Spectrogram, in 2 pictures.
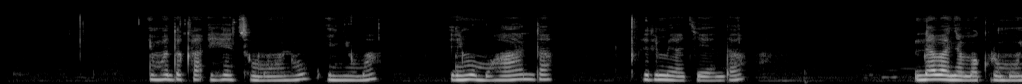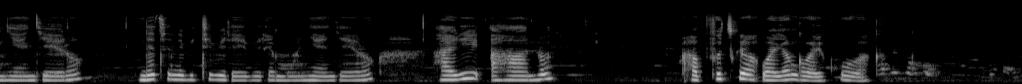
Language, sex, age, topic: Kinyarwanda, female, 18-24, government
